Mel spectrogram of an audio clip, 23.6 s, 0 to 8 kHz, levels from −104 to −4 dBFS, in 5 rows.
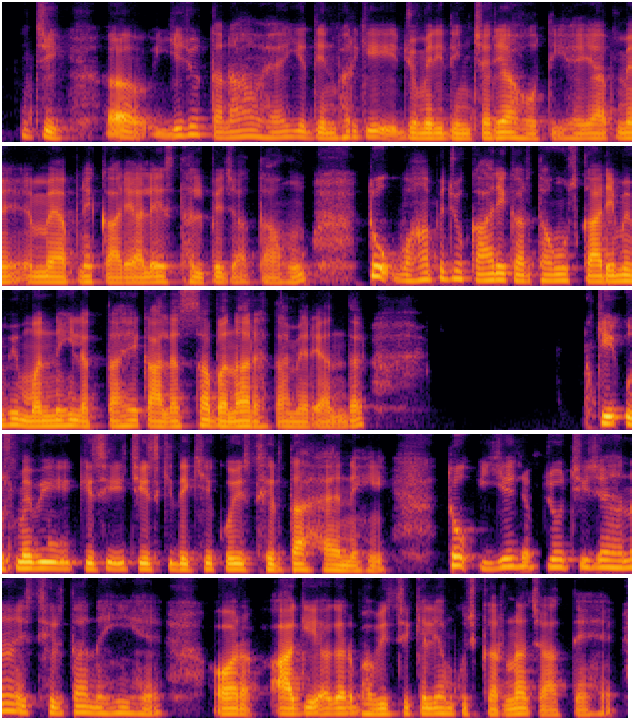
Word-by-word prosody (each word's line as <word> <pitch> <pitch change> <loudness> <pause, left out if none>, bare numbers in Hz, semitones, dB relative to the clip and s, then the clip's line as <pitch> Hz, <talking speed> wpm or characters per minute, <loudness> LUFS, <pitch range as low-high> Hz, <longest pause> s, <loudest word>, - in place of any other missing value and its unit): जी। - - -3 0.4
अ, - - +2
ये 150 - -4
जो 170 +2 -3
तनाव 115 +4 -4
है 110 +1 -5
ये 125 -1 -4
दिन 105 -1 -2
भर 120 +4 -5
की 125 - +1 0.3
जो 105 - +1
मेरी 100 0 +2
दिनचर्या 100 +3 0
होती 90 -4 -6
है 95 0 -5
या 100 0 -1
मैं 105 +1 -1
मैं 105 0 +2
अपने 105 +2 -1
कार्यालय 95 +2 +1
स्थल 105 -2 -5
पर 105 - +1
जाता 90 - -7
हूँ। 100 - -3 0.5
तो - - +7 0.2
वहाँ 135 +5 0
पे 170 - -1
जो 165 +1 -1
कार्य 140 +2 +4
करता 120 +2 -2
हूँ 130 +1 +2
उस 130 0 -4
कार्य 115 0 +4
में - - +2
भी 125 0 +2
मन 100 -1 +3
नहीं 110 +2 +2
लगता 95 0 -2
है। 110 +2 0
एक 105 - -3
आलस 95 +1 +1
सा 115 - +4
बना 100 +2 +5
रहता 95 0 -3
है 95 - -2
मेरे 95 -1 -2
अंदर। - - -2 1.7
कि 150 -1 +8
उसमें 135 0 +6
भी 135 0 +7 0.3
किसी 120 0 +1
चीज़ 120 0 +2
की 115 - -3
देखिए 115 +1 0
कोई 115 0 +5
स्थिरता 115 0 +1
है 105 -1 +2
नहीं। 95 -1 -2 0.5
तो 190 -1 +3
ये 150 +8 0
जब 170 - -3
जो 160 0 +2
चीज़ें 160 0 -1
हैं 150 - 0
ना 160 +2 +1
स्थिरता 130 0 -2
नहीं 115 0 -2
है, 105 -3 -5 0.4
और 110 0 +4 0.2
आगे 110 +2 +5
अगर 110 +2 +2
भविष्य 105 +2 -1
के 110 - -2
लिए 110 +1 +2
हम 110 - -1
कुछ 105 -2 -7
करना 100 +3 +2
चाहते 90 -2 -5
हैं 120 - -9
110 Hz, 200 wpm, -25 LUFS, 100-120 Hz, 1.7 s, कि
